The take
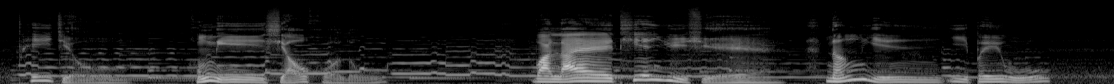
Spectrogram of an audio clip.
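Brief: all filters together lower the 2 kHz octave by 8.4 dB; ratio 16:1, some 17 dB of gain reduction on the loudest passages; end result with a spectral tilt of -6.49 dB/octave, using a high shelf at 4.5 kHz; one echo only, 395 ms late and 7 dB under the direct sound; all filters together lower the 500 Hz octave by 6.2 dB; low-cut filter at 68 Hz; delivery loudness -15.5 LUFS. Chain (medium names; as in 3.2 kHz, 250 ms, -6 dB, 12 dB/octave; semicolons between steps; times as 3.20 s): high-pass 68 Hz; peaking EQ 500 Hz -8 dB; peaking EQ 2 kHz -8 dB; treble shelf 4.5 kHz -8.5 dB; compression 16:1, threshold -33 dBFS; delay 395 ms -7 dB; trim +23 dB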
